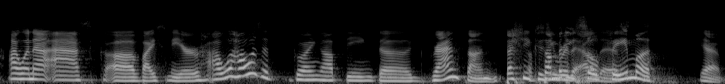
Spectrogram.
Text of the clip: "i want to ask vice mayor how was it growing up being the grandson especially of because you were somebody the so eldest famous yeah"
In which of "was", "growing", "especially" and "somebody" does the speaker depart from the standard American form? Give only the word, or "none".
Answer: somebody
